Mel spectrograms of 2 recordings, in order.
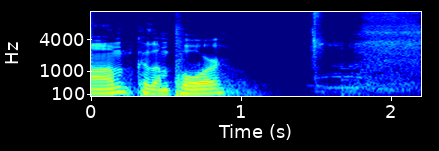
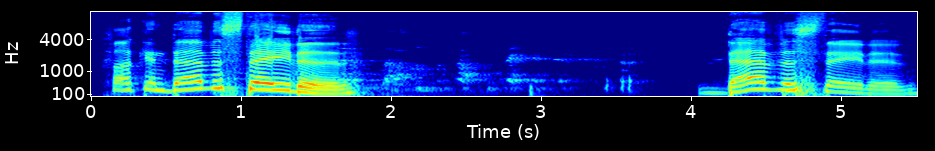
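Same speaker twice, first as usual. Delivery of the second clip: slow drawn-out mock grief; mock devastated; 4 semitones higher, 5 dB louder, much slower than usual. Comedian mocking his own grief, slow. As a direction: stretch it out in fake despair.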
